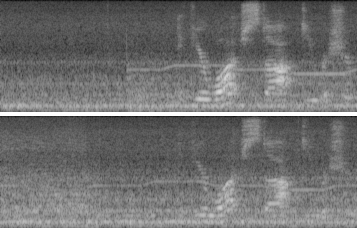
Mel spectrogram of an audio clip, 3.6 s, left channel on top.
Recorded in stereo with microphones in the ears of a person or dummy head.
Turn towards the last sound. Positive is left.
turn(degrees=40)  # may be behind; listen again after turning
